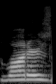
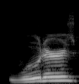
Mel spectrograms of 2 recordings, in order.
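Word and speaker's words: Wouters: I believe it's pronounced Waters. Now I thought it was Wooters, but Sandra Prusino is saying Waters, so I'm going to go with her pronunciation because she is she's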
